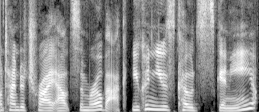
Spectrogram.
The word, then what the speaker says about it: Rhoback: If you haven't already, it's now time to try out some Roback.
